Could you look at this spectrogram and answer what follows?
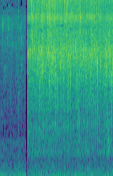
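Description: Croaker fish, Mangalore-style masala fry, bursts into a loud, steady sizzle in hot oil after a brief quiet moment, the hiss continuing close and unbroken.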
